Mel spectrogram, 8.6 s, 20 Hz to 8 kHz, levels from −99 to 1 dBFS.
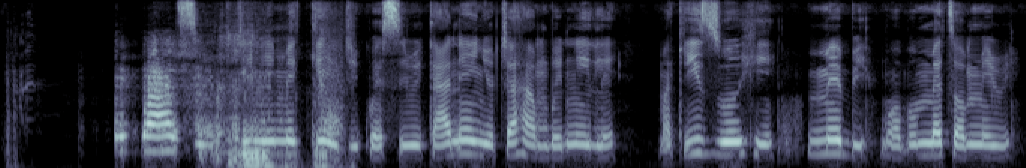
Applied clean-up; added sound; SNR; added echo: neural mask model RNNoise.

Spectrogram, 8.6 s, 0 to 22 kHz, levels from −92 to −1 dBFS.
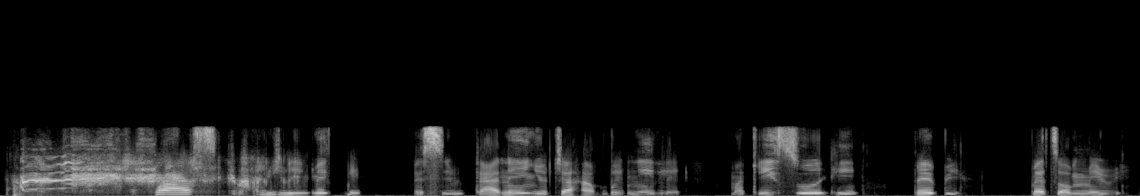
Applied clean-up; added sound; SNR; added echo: neural diffusion model UNIVERSE++.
